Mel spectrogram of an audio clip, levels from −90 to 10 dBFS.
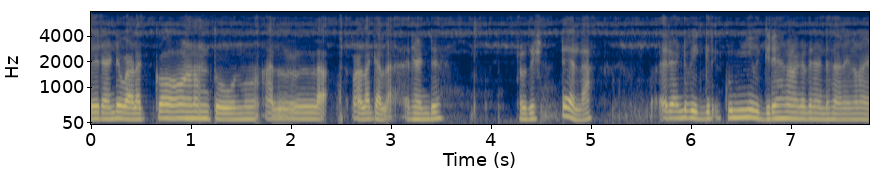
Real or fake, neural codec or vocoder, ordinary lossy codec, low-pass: fake; codec, 16 kHz, 4 kbps, FunCodec, trained on LibriTTS, 50 frames a second; none; 7.2 kHz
